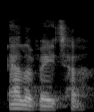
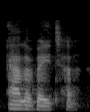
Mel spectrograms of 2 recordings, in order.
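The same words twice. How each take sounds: First: It is said in a British accent. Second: The same.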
